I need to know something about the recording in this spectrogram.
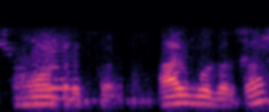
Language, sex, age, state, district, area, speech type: Kannada, male, 30-45, Karnataka, Koppal, rural, conversation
